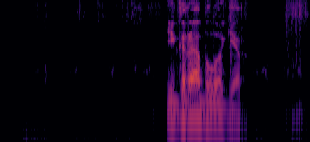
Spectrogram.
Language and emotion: Russian, neutral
